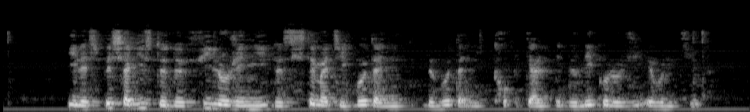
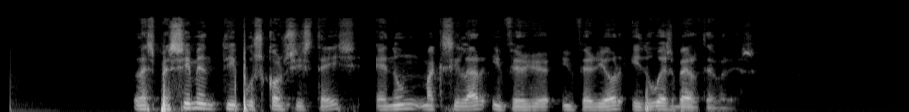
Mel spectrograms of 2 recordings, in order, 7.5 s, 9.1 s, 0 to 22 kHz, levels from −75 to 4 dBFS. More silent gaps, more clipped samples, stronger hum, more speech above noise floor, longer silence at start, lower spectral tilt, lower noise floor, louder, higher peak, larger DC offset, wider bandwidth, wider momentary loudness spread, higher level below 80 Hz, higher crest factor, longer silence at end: neither; neither; second, none vs 50 Hz at -55 dBFS; second, 32 dB vs 50 dB; second, 0.7 s vs 1.35 s; about the same, -5.5 dB/octave vs -5 dB/octave; second, -51 dBFS vs -75 dBFS; first, -19 LUFS vs -24 LUFS; about the same, -2 dBFS vs 0 dBFS; neither; second, 7.6 kHz vs 11.5 kHz; second, 10 LU vs 15 LU; second, -62 dBFS vs -42 dBFS; second, 16 dB vs 26 dB; second, 0.45 s vs 1.55 s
